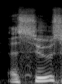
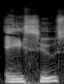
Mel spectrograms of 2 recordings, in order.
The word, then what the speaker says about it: Asus: taking a quick look so this is the soos or ASIS or ASIS it's kind of like Jeff gif it's really however you want to pronounce it as far as I'm concerned but the Ascend phone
